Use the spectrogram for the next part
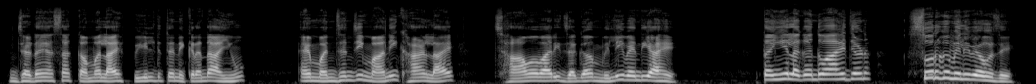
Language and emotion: Sindhi, happy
